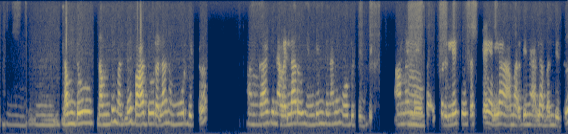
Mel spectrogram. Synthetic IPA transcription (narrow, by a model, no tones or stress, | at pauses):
nɐmd̪unɐmd̪umɐd̪lebaːd̪uːɾɐlːɐnɐmːuːɾbiʈːu | ɦɐŋɡaːɡinaːʋɛlːɐɾuːɦind̪ind̪inɐneɦoːɡbiʈːid̪ʋi | aːme̞ːle̞sɐjpɾileːʈusɐʂʈeɛlːɐmɐɾɐd̪inɐɛlːɐbɐnd̪id̪ɾu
